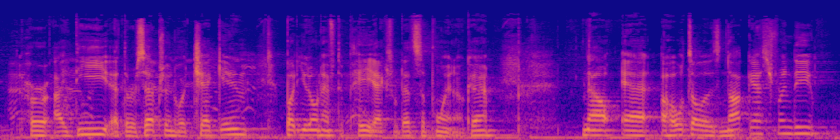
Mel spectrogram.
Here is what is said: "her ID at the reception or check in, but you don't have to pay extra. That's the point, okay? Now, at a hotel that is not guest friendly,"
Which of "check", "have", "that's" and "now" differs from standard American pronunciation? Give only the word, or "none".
have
